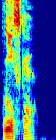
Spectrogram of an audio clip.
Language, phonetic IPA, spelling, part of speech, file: Russian, [ˈnʲiskə], низко, adverb / adjective, Ru-низко.ogg
- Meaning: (adverb) 1. basely, meanly 2. low, close to the ground level; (adjective) short neuter singular of ни́зкий (nízkij, “low”)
